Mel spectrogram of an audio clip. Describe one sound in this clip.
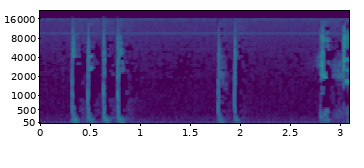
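A woman knocks on a wooden door.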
